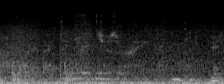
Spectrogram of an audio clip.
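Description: Quiet, indistinct speech in short fragments over a steady low rumble.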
